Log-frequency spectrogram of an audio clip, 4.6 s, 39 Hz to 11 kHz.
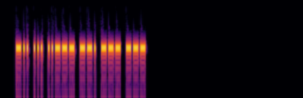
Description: Morse code, heard as a keyed tone, about 47 wpm, 700 Hz. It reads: DS2GOO
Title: DXCC-100 Call Signs - 6 Characters - Repeated 3x - 45wpm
